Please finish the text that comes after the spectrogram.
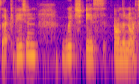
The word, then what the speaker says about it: Cap-Haïtien: area in the center of Haiti, and then Cap-Haïtien, I always mispronounce that, Cap-Haïtien, which is on the North Shore and is absolutely beautiful.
